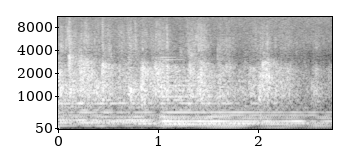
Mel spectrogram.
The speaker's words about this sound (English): Give the Lord a clap offering in the house.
